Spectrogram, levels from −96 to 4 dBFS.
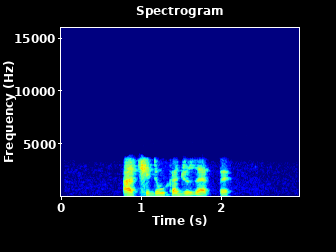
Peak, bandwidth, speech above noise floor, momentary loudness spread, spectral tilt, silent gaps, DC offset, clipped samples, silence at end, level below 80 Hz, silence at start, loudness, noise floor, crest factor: -12 dBFS; 4 kHz; 51 dB; 14 LU; -7 dB/octave; none; under 0.1%; under 0.1%; 0.9 s; -82 dBFS; 0.8 s; -31 LUFS; -82 dBFS; 22 dB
